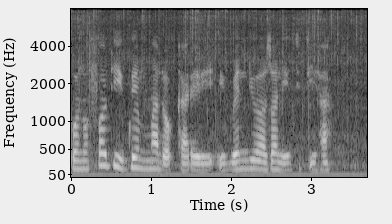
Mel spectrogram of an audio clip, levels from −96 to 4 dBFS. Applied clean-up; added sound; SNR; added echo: none; Mechanisms / Bicycle; 16 dB; none.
